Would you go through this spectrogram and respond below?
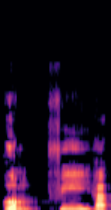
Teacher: hum ha hihu dari pangkal kerongkongan.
